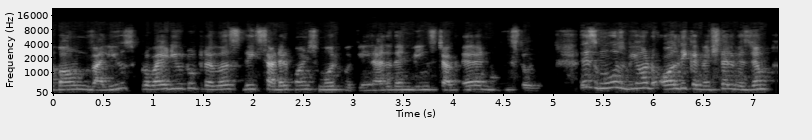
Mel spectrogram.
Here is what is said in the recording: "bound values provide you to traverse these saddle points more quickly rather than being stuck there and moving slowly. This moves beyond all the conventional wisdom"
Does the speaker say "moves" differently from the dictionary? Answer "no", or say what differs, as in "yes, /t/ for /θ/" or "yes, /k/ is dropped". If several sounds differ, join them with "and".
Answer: yes, /v/ is dropped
